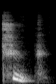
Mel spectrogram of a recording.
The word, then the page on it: troop: British English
